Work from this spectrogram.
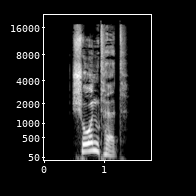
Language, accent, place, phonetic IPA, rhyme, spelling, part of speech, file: German, Germany, Berlin, [ˈʃoːntət], -oːntət, schontet, verb, De-schontet.ogg
- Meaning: inflection of schonen: 1. second-person plural preterite 2. second-person plural subjunctive II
